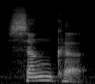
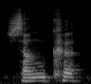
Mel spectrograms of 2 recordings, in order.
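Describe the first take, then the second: The two takes are said the same way.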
